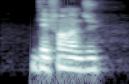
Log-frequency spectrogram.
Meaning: feminine plural of défendu
- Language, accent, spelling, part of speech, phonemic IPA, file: French, Canada, défendues, verb, /de.fɑ̃.dy/, LL-Q150 (fra)-défendues.wav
